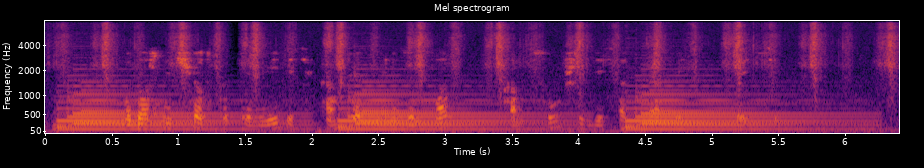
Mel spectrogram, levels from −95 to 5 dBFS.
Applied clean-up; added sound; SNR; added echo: none; Acoustic guitar / Strum + Rattle (instrument); -3 dB; none.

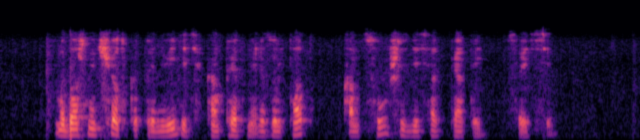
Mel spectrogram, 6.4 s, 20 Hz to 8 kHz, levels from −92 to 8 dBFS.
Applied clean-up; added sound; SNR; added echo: none; none; none; none.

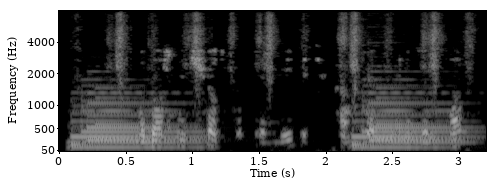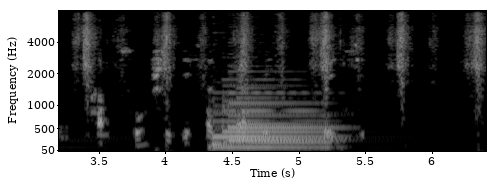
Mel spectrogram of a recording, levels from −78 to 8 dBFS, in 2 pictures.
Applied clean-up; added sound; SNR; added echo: classical method spectral subtraction.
